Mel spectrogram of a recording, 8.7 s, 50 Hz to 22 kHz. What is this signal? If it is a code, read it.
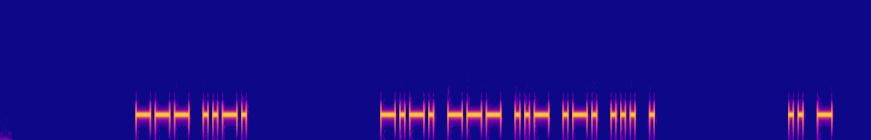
Morse code, heard as a keyed tone, about 25 wpm, 700 Hz. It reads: OF COURSE IT
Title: 4x Word-Spacing - Sentences from Top 500 Words - 25wpm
